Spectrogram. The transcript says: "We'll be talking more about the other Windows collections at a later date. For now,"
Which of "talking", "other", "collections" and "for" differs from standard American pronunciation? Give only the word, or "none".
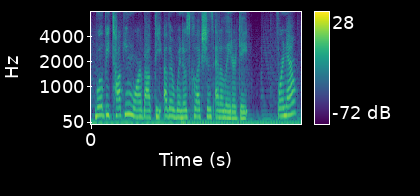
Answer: none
